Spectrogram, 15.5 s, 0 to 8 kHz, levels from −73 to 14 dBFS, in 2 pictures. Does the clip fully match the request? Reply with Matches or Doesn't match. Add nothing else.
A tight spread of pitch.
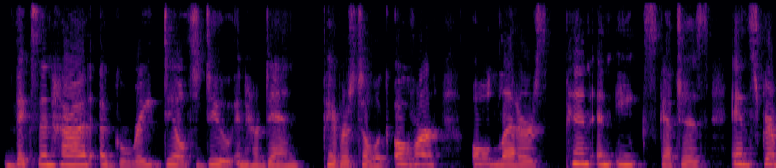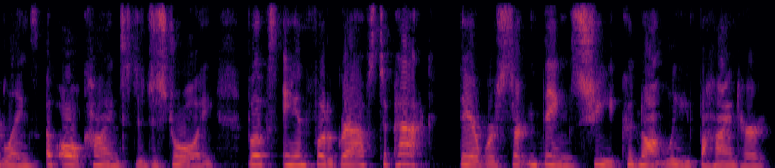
Matches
